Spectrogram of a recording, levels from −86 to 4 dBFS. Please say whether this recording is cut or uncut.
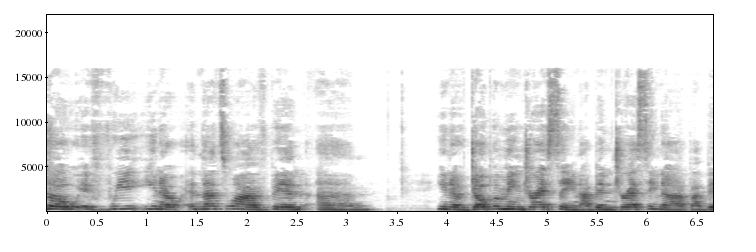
uncut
